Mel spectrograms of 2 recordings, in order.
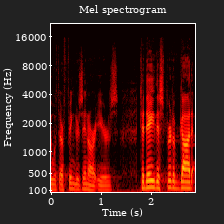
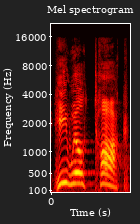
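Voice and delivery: loud, high preacher's proclaiming cadence; full-force preaching; 7 semitones higher, 7 dB louder than usual. Acted. Pastor proclaiming to the church, loud and high. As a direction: proclaim each promise to the congregation.

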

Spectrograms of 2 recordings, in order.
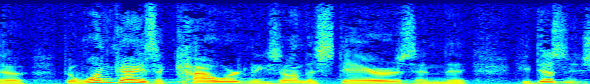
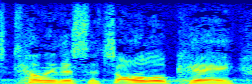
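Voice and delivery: normal talking voice

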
